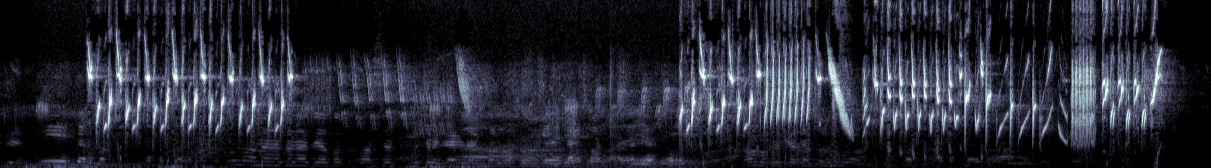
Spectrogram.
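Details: European goldfinch from Sicily giving a rare old-style song in bursts: rapid repeated chirps, a pause with faint low murmuring, then dense high trills and twittering phrases.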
